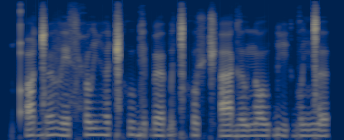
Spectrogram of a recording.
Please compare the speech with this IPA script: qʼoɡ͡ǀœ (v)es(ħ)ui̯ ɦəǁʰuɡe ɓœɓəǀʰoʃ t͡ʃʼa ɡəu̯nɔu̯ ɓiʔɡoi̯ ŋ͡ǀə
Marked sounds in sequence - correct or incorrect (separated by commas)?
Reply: correct, correct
